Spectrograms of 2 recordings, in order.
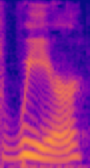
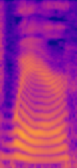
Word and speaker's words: Ware: W-H-E-R-E? – Mm-hmm. Yep. No, it's actually W-E-A-R-E. So you would think it's pronounced Weir, but it's Ware.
